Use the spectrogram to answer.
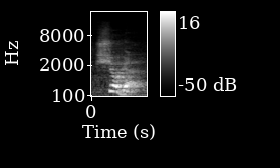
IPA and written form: ˈʃʊgə (sugar)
